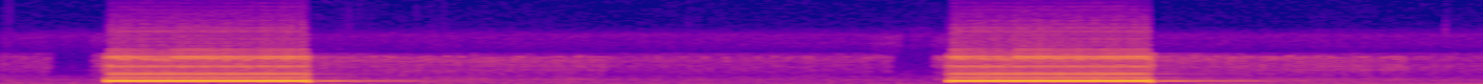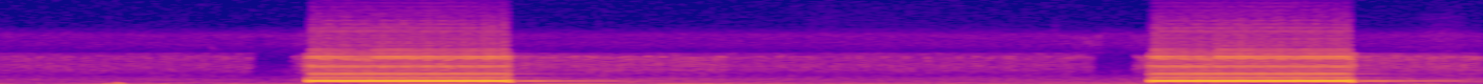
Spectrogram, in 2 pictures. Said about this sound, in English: Connecting you to the office of Senator. Maria Cantwell. Dialing.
